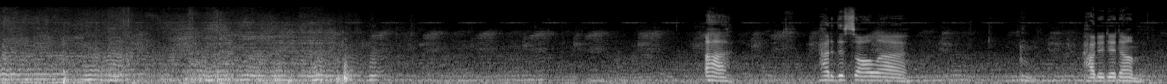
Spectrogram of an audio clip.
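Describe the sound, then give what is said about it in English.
Bees buzzing around a large hive in an abandoned garage: a loud, dense droning hum for the first few seconds, then quieter stretches broken by a few short swooping tones. “When I bought the house, there was this abandoned garage out here. And there was this huge hive.”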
